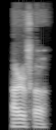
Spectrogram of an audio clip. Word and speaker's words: Arifa: So wait, your full name is Arifa. Arfa. Mhm. Okay, but it's spelled like Arifa.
